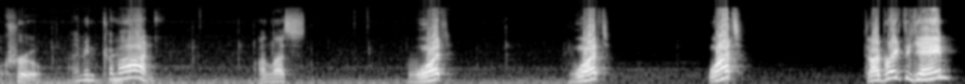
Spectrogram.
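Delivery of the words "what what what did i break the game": rising "what?", louder each time; escalating baffled questioning; mounting disbelief. Real, not acted. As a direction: build from puzzled to loud on each "what?". Baffled by game glitch.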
